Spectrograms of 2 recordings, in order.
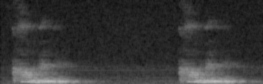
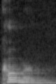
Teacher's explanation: Então, o ko é a sílaba tônica, a primeira.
